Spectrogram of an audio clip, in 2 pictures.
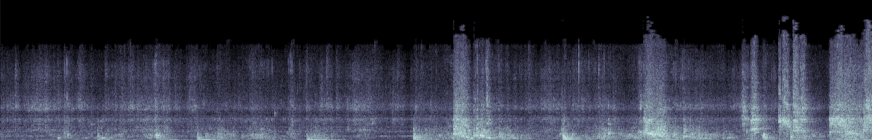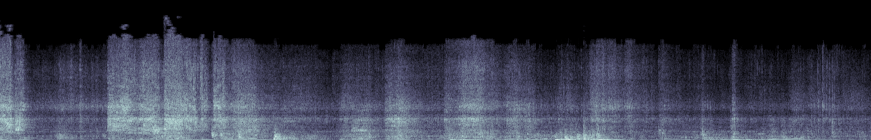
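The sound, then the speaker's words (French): A rubber membrane pump churns as barrels of fruit mash are loaded into a still, a loud, irregular run of knocking, crunching and gurgling bursts that surge and ease over a low mechanical drone. “Alors, la particularité de cette pompe, c'est qu'elle ne casse pas les noyaux. C'est une membrane en caoutchouc pour éviter donc qu'il y ait des noyaux cassés dans l'alambic.”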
